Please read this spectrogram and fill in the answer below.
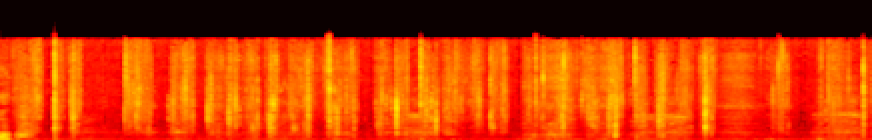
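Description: A spoon stirring and scraping through thick, stiff corn mash in a metal pot, a run of irregular scraping clicks. The mash is still stiff, with freshly added barley malt only starting to thin it.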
